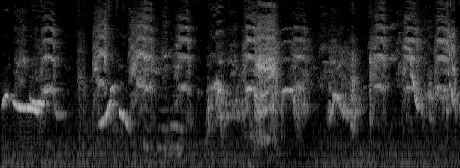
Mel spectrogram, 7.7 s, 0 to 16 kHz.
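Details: Loud grating screeches from a captive pair of hand-reared blue-winged macaws, a female and a male born in 2017. Piercing bursts come every second or so, some with a whistled, falling start.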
